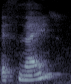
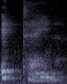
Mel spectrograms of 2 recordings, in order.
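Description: First: The consonant after the first vowel is th. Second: The consonant after the first vowel is t. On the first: This is the standard pronunciation. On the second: This is the Egyptian pronunciation.

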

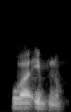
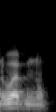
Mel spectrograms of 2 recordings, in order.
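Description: First: The vowel at the start of ibnu is pronounced. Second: The vowel is dropped, linking into one word. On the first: The speaker calls it wrong. "hier habe ich wieder nicht gesagt" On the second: The speaker calls it right. "sondern wabnu"

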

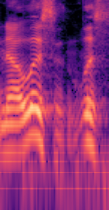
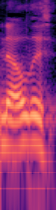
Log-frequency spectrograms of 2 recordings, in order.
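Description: First: It is said in a put-on accent. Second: It is said in the speaker's normal voice.

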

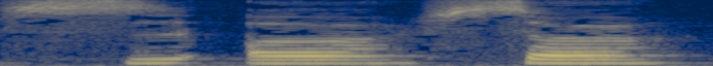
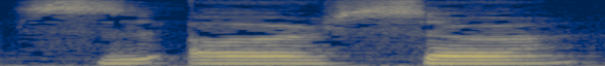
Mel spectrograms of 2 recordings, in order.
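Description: First: The pitch stays high and level. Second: The pitch stays high and level.

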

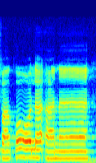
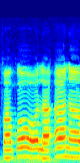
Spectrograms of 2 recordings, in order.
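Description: First: The final vowel of ana is drawn out long. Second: The final vowel of ana is kept short. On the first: The reader stops after this word. "kalau berhenti faqala ana, panjang" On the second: The reader carries on to the next word. "Kalau lanjut"

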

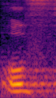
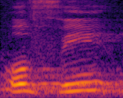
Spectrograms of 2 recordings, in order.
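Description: First: The word ends in an a vowel. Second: The word ends in a plain i vowel. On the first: "يعقوب فذكره بفتح الفاء" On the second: "بالكسر ها بدون تنوين"

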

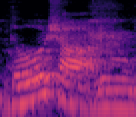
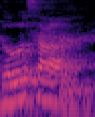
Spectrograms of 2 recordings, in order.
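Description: First: The middle consonant is an 'sh' sound. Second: The middle consonant is a plain 's' sound. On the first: The speaker calls it right. "షా రావాలి" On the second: The speaker calls it wrong. "దోశలు కాదు, దోసాలు అంటే ఏంటి?"

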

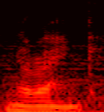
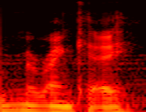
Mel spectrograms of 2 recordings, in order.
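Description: First: The name ends on a consonant sound. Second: The name ends with an added vowel sound. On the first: The speaker calls it wrong. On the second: The speaker calls it right. "I would say with the A, it would be a Meranke because it's older"

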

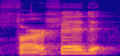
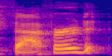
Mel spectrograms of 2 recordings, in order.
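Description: First: The name has an extra or misplaced r sound. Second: The name has no extra or misplaced r sound. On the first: "I think I was throwing in an extra R or moving it into the wrong spot the first time" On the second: "upon reflection, wrong. So maybe Fachrd?"

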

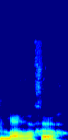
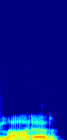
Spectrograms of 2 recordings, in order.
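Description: First: The R is made at the back, French-like. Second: The R is made with the tongue tip. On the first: This is how the Southwest says it. "in the Southwest they say" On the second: This is how the East and North say it. "in Oslo and so on, they say"

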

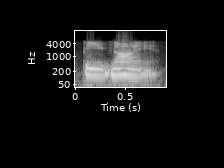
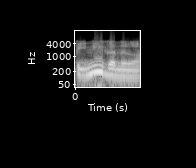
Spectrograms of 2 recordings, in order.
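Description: First: The g in the word is silent. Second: The g in the word is pronounced. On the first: The speaker calls it right. "那个G 没有发音" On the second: The speaker calls it wrong. "不要读成benign 啊，千万别这么读啊"

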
